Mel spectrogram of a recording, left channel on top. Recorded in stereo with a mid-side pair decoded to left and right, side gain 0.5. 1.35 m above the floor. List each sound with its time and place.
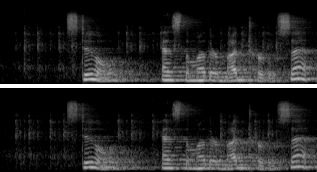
0.7 s a woman speaking: 25° left, 1.2 m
